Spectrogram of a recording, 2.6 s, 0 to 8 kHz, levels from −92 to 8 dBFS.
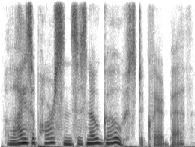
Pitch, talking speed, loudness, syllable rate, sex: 205 Hz, 160 wpm, -16 LUFS, 5.1 syllables/s, female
